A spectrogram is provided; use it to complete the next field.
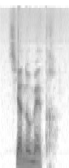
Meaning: cyanometer
- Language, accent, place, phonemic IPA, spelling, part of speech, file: French, France, Lyon, /sja.nɔ.mɛtʁ/, cyanomètre, noun, LL-Q150 (fra)-cyanomètre.wav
